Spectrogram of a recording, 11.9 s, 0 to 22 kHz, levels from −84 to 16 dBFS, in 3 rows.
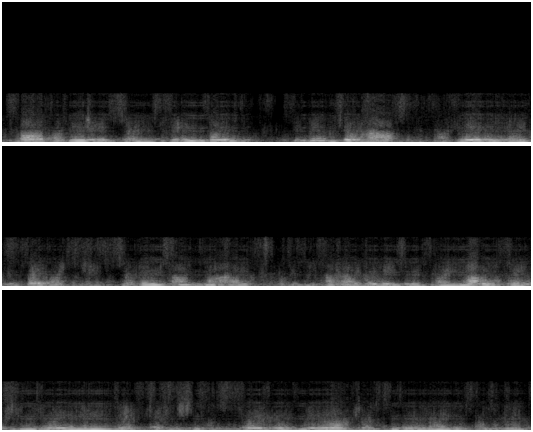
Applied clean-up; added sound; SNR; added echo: neural separator model SepFormer DNS4.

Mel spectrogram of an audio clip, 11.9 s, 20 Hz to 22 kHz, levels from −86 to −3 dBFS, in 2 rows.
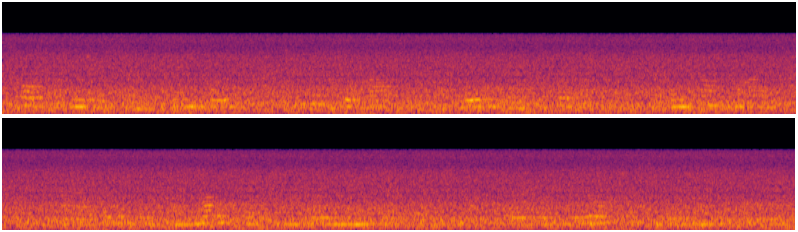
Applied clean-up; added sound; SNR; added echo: none; Water; -4 dB; reverberation time 0.7 s.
